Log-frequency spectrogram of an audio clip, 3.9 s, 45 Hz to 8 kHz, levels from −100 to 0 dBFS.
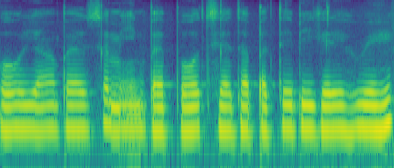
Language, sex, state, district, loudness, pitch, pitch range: Hindi, male, Delhi, New Delhi, -16 LUFS, 150 Hz, 150-155 Hz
